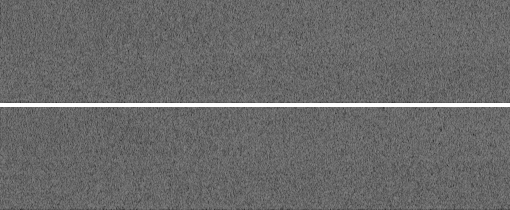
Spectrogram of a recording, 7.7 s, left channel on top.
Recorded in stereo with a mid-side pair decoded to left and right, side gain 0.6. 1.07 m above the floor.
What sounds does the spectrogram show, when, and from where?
Only background noise.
